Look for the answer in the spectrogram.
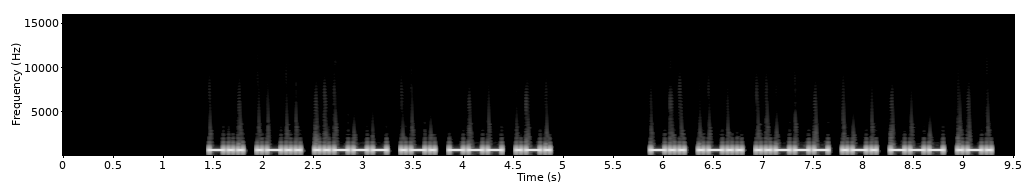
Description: Morse code, heard as a keyed tone, about 25 wpm, 700 Hz. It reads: DL2ROR DL2ROR
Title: DXCC-100 Call Signs - 6 Characters - Repeated 2x - 25wpm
